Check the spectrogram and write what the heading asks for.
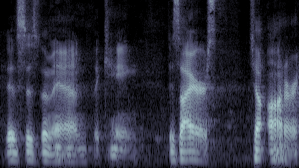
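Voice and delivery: humiliated proclamation. Acted. Haman leads Mordecai through the street, low and reluctant. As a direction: drag the words out like it pains you.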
